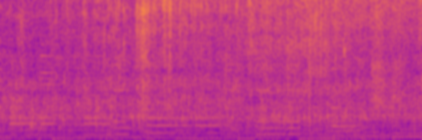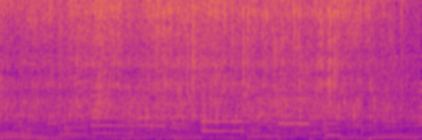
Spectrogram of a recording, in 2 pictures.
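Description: Kebabs frying in oil in a kadhai while being roasted for an Iftar recipe, a steady close sizzle running throughout with a low hum beneath and occasional stirring.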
